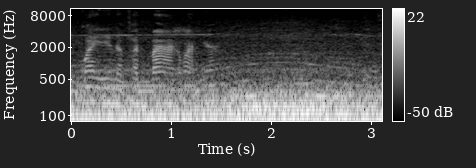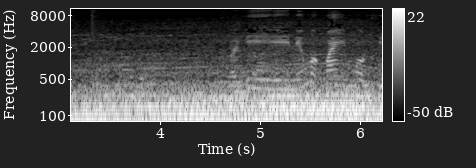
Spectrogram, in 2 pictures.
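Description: City bus under way, heard from inside: a steady low rumble of engine and road noise.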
